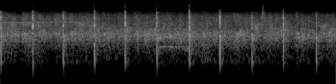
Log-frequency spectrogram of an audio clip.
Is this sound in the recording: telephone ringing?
no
